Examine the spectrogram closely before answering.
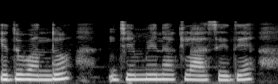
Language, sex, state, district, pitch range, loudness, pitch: Kannada, female, Karnataka, Bidar, 215-230 Hz, -14 LUFS, 225 Hz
